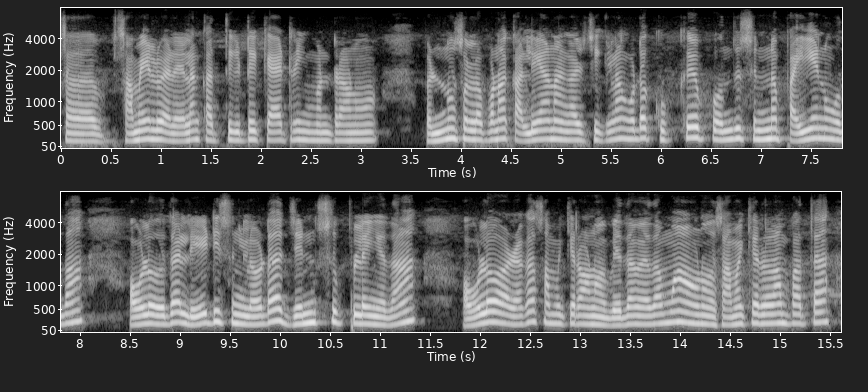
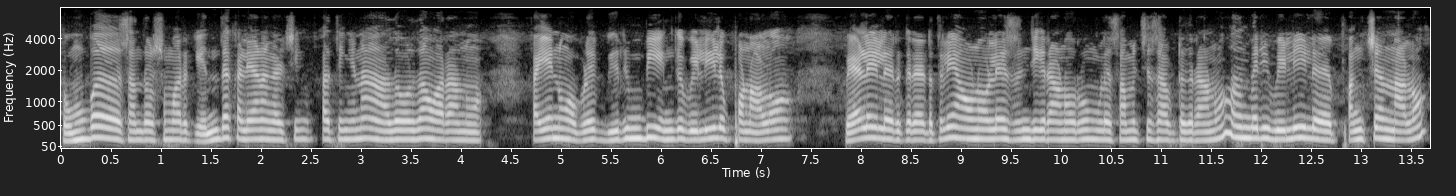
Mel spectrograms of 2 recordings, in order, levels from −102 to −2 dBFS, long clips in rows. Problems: none marked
